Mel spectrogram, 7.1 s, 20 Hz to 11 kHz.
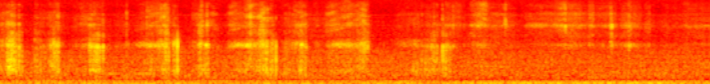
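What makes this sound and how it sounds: Fingernails scratch and rub the ringed face of a solid round wooden tree-trunk slice with growth rings, a knot and a bark edge, held in one hand. Quiet, dry scraping strokes come in short bursts and longer rubs, with a rasp centred near 1.8 kHz and some bright edges. A steady low hum sits underneath throughout.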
